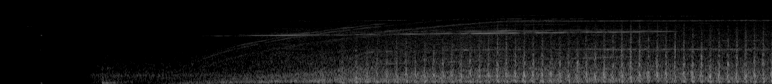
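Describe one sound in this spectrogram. A helicopter's engine whines as it starts up, rising in pitch.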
